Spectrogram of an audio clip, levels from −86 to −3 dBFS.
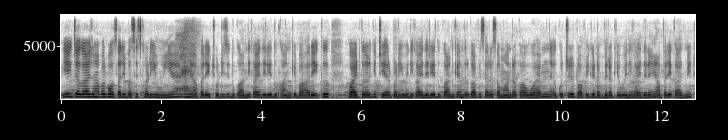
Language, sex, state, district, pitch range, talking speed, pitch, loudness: Hindi, female, Bihar, Darbhanga, 220-235 Hz, 280 wpm, 225 Hz, -16 LUFS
